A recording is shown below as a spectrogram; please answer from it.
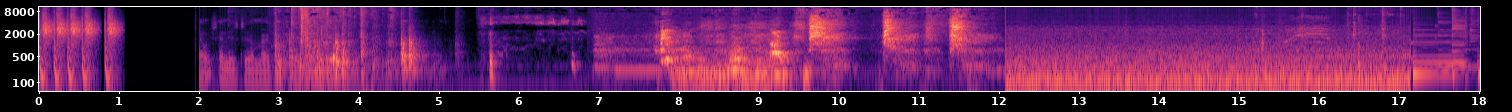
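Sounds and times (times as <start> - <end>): dog barking: 7.7 - 8.1, 9.1 - 11.8
cat meow: 15.4 - 16.3.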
